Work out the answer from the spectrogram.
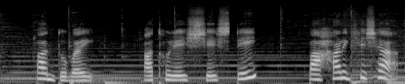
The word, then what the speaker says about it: পান্তুমাই: উপভোগ করতে পারবেন প্রাণভরে পান্তুমাই সিলেট জেলার পশ্চিম জাফলং ইউনিয়নের একটি গ্রাম যা ভারত সীমান্তের মেঘালয় পাহাড়ের পাদদেশে অবস্থিত পান্তুমাই গ্রামকে যদিও অনেকে পান্থমাই বলে ডাকে কিন্তু এর সঠিক উচ্চারণ পান্তুমাই পাথরের শেষ নেই পাহাড়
